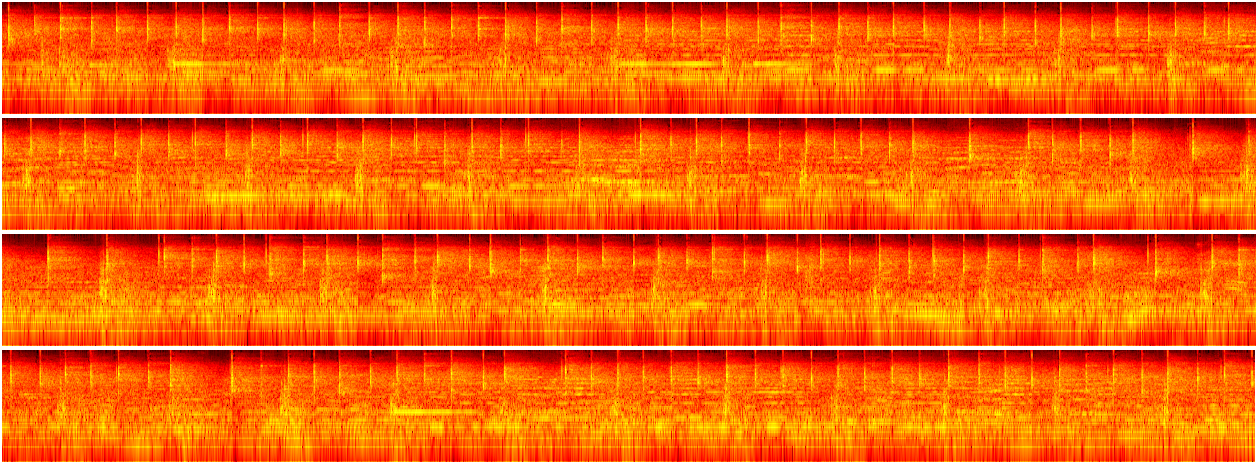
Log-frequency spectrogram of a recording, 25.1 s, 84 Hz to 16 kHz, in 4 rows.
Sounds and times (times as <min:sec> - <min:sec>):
Orchestra: 0:00.0 - 0:25.0
Tap: 0:00.0 - 0:25.0.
